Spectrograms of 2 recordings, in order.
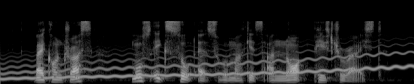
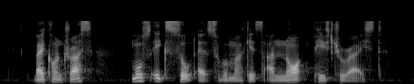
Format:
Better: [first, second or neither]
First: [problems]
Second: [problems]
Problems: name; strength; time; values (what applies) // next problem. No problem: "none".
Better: second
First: background sound (Musical instrument); 2 dB below the speech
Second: none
